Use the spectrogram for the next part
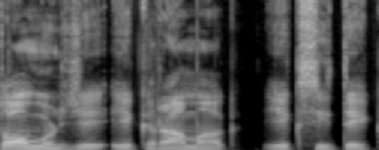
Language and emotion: Goan Konkani, neutral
